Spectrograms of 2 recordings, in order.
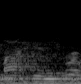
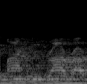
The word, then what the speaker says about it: Mahendra: I was saying Mahindra at first, but uh he helped me out.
